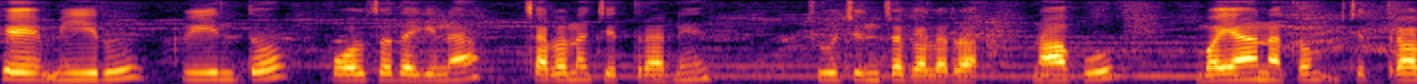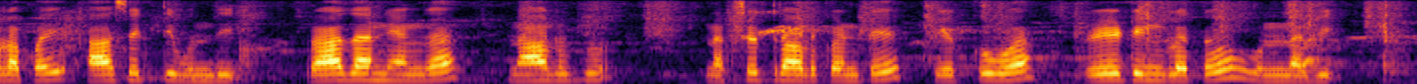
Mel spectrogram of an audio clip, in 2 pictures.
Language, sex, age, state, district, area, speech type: Telugu, female, 30-45, Andhra Pradesh, Bapatla, rural, read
